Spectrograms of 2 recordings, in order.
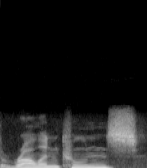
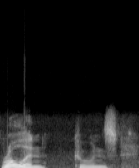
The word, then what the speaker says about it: Roland Coons: about the episode with Rand Coons and I'm sorry I keep saying his name wrong I feel bad uh it's Roland Coons and talking about art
